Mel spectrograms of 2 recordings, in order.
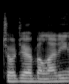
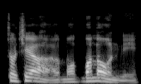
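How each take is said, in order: First: The name is said in a plain English accent. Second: The name is said in an Italian accent.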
